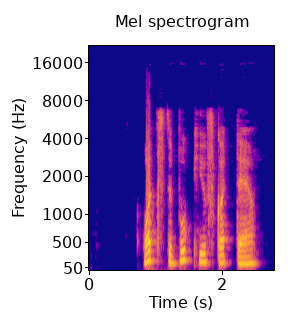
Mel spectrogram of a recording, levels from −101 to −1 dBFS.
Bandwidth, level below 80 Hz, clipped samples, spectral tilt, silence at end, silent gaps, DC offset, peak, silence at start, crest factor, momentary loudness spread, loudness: 8.2 kHz; -54 dBFS; under 0.1%; -6.5 dB/octave; 0.25 s; none; under 0.1%; 0 dBFS; 0.85 s; 18 dB; 6 LU; -17 LUFS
